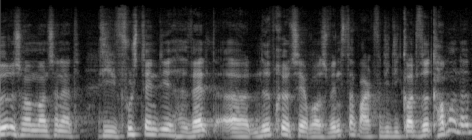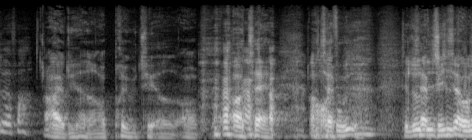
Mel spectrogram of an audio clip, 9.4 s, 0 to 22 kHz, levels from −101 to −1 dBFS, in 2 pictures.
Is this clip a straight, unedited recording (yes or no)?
no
